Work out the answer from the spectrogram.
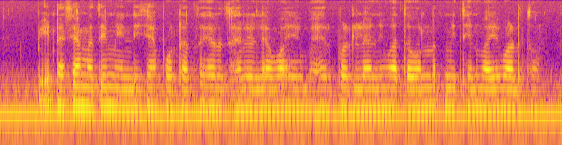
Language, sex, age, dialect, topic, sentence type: Marathi, female, 25-30, Standard Marathi, agriculture, statement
